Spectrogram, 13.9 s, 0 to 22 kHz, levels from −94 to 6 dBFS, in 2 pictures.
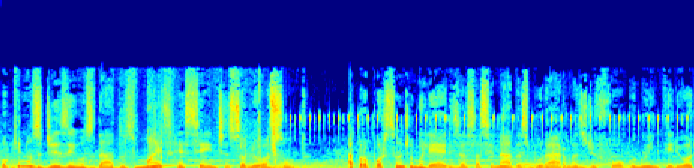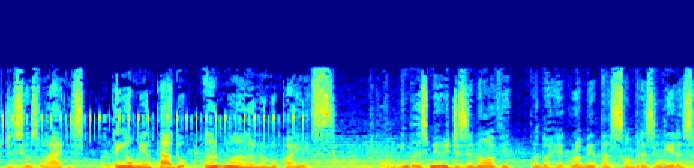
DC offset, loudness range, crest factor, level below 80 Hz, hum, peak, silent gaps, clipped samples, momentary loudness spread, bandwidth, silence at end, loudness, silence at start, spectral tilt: under 0.1%; 2 LU; 18 dB; -36 dBFS; none; -2 dBFS; none; under 0.1%; 8 LU; 13.5 kHz; 0 s; -21 LUFS; 0 s; -4.5 dB/octave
